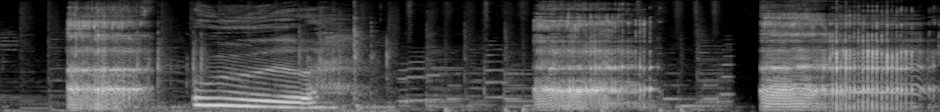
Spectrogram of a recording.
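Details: Several long, loud, voiced burps with falling pitch during a vtuber livestream, over background music; burping.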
